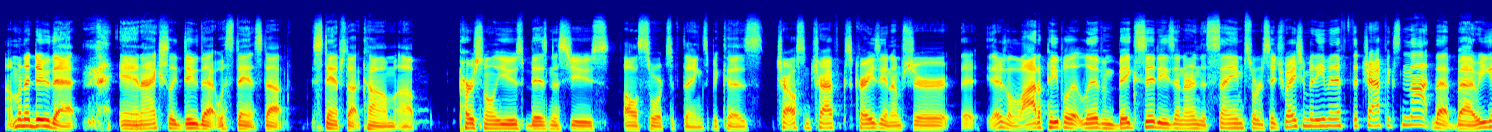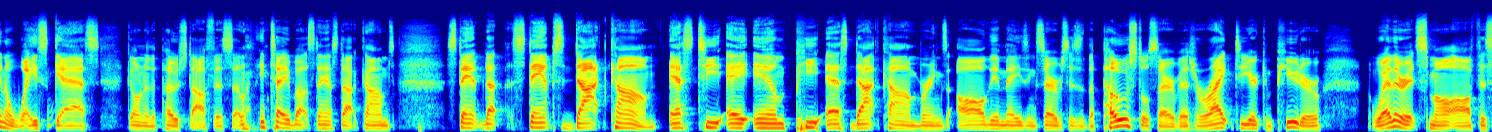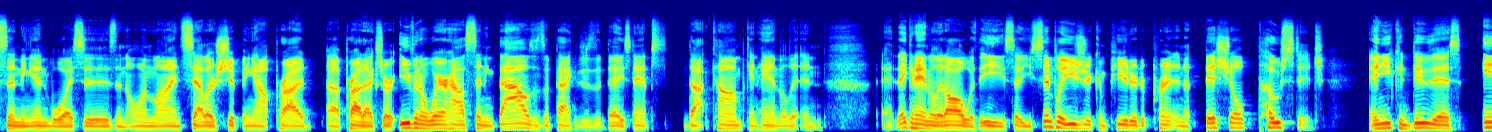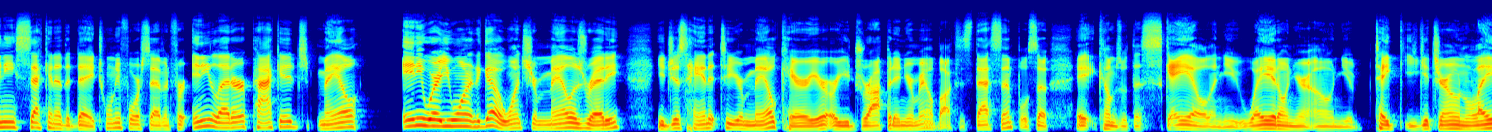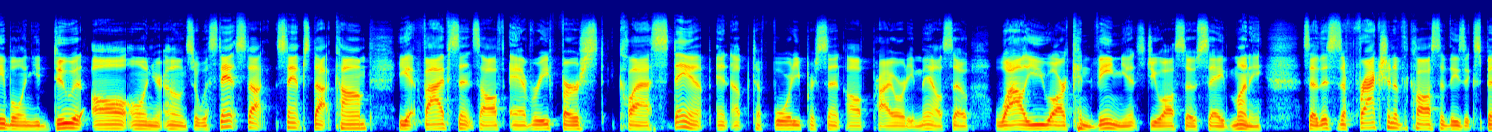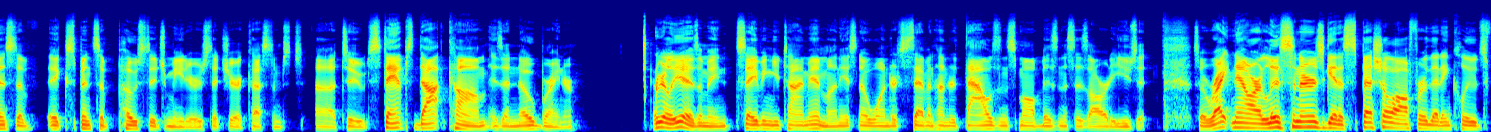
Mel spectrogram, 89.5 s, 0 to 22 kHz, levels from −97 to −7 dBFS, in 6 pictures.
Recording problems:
none

